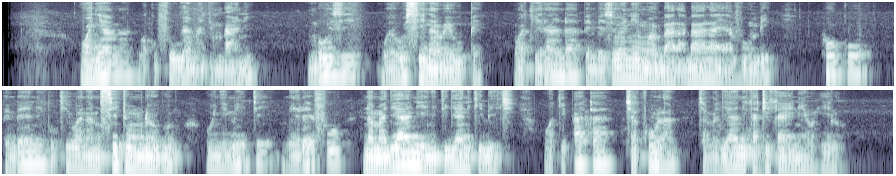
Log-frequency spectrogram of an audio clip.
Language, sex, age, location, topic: Swahili, male, 25-35, Dar es Salaam, agriculture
